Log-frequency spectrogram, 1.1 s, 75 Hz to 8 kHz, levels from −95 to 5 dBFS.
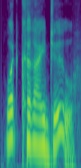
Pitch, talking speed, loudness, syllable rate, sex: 150 Hz, 220 wpm, -17 LUFS, 4.4 syllables/s, male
